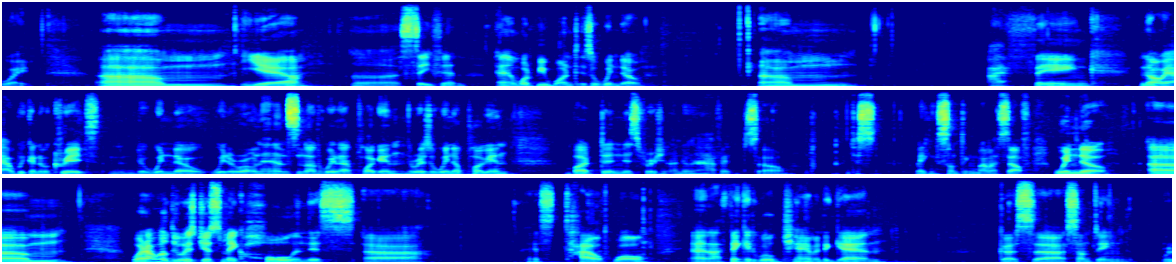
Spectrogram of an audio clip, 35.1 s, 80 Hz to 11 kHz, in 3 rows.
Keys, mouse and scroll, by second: 4.3-5.8 drag, 5.6-7.4 middle drag, 7.4 KP_1, 11.3-14.5 middle drag, 14.9-21.3 middle drag, 22.5 KP_1, 23.5-25.4 middle drag, 25.4-26.9 drag, 27.0 click, 27.2-28.6 middle drag, 28.6-29.9 drag, 29.9 KP_7, 30.7 g, 31.8 s, 33.9 g, 34.5-35.1 drag.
